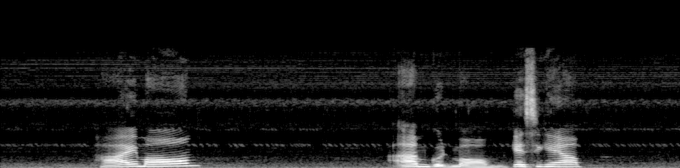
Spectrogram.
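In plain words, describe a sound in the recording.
A young woman speaks cheerfully into a phone close by.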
